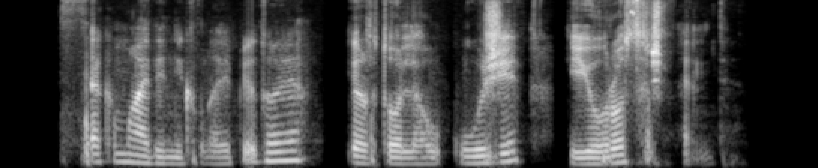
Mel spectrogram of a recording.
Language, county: Lithuanian, Tauragė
